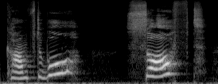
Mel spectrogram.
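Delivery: high, incredulous echoed questions, climbing with each word; voice rising. A narrator's reading. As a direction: repeat it in rising disbelief. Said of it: "Katrina's voice rose with each word".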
